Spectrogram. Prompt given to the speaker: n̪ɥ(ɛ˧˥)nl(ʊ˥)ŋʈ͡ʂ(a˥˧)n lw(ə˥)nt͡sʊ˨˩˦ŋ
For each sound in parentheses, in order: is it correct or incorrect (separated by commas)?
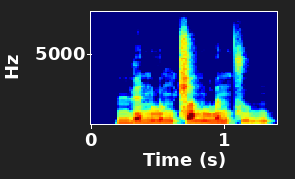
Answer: incorrect, incorrect, incorrect, incorrect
